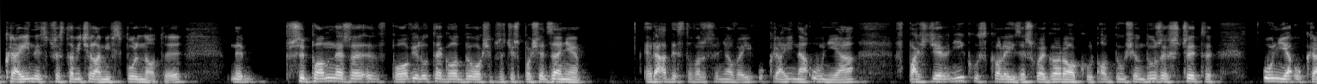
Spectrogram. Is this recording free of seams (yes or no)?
yes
